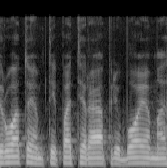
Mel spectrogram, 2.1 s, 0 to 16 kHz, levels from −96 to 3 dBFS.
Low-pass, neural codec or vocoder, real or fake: 10.8 kHz; none; real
